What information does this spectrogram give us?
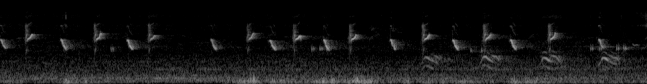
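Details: Spring song of a Japanese bush warbler at Showa Kinen Park, 10 April 2021: steady series of bright, downward-slurred double notes repeated several times a second, with quieter twitters of other birds underneath.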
